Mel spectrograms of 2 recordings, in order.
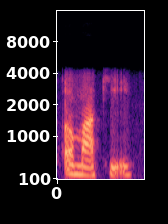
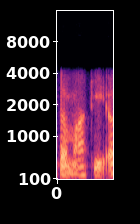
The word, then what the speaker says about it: omake: Omake or omaki? – Ki. – Ki, omaki. Okay. – Okay. – It's omaki.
